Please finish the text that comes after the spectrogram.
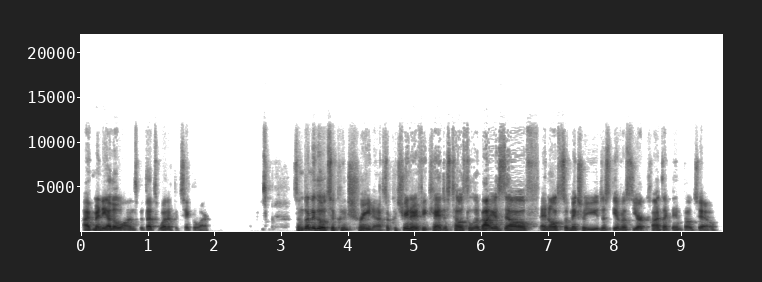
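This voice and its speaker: A man's voice: medium pitch, quick pace. A man hosting a webinar panel over a video call, hesitant with a slight stutter and many fillers. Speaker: host and moderator. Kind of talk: casual webinar moderation.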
